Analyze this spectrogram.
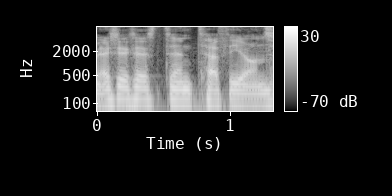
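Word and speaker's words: XXXTentacion: XXX Tentacion.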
